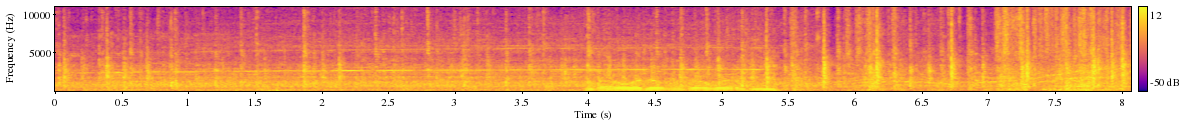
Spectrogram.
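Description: An aircraft propeller engine cranks over slowly with rhythmic clicking.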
